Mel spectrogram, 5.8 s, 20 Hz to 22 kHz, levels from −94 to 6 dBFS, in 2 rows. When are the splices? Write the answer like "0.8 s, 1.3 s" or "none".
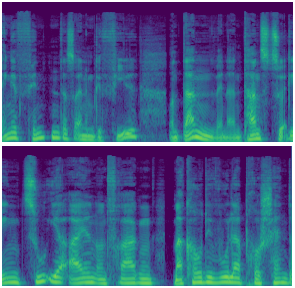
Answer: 1.6 s, 2.9 s, 4.5 s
